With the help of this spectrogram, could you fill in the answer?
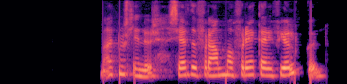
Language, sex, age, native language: Icelandic, female, 30-39, Icelandic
